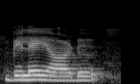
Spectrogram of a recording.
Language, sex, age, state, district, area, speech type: Tamil, female, 18-30, Tamil Nadu, Tirunelveli, rural, read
